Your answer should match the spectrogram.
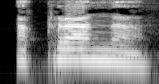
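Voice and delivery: "Akrana" with the stress on the middle syllable, kra; penultimate stress. Shown as a demonstration. Lecturer giving a Russian example of free stress, penultimate stress on "Akrana". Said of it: "ở âm tiết trước".

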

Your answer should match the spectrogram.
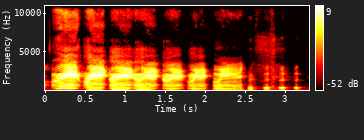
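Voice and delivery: drawn-out string of repeated nasal whines; repeated whiny imitation noise; imitated noise. Shown as a demonstration. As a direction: mimic a noise over and over, trailing downward. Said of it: "And the whole time I'm gonna go".

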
